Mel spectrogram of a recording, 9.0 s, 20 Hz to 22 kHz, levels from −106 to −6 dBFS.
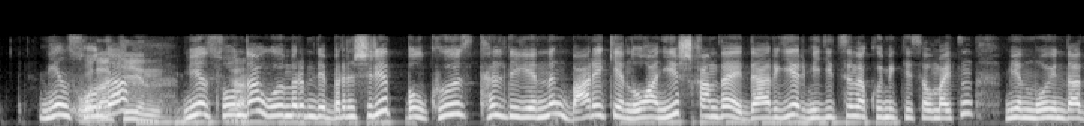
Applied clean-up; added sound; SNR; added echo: neural mask model RNNoise.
